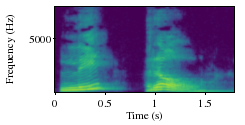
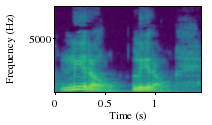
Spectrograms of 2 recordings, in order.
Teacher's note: Você pega o T e transforma em rarara. Fez o rarara, little, L, língua no sol da boca, ok?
